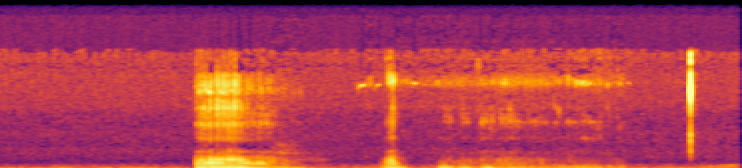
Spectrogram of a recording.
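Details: Shih Tzu puppy Nao, four months old, asleep, lets out a single strong raspy snore near the start, followed by a few faint snuffly breaths and a quiet low background hum.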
